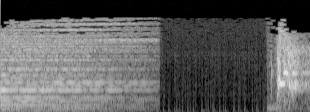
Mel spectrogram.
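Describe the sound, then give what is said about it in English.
A single sharp, loud dog bark rings out near the end, following a long sustained harmonic tone and a second of silence. No one speaks. “I guess I better let the dog in.”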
